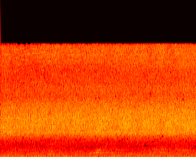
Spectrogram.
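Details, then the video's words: Summer cicada chorus over a school playground, self-recorded: a continuous, shrill, even buzz with no pauses, and faint low murmurs beneath it. "한 여름 운동장에서 매미가 울고 있다 - 여름의 소리, 학교 종소리, 매미 울음소리"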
